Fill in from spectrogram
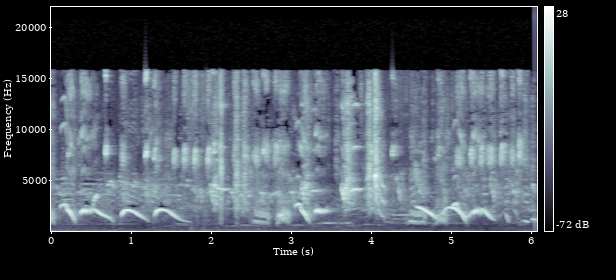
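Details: White-rumped shama kept in a bird cage during mating season: loud looping whistled notes sweeping up and down, grouped in quick runs, broken by sharp clicks and higher twitters.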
